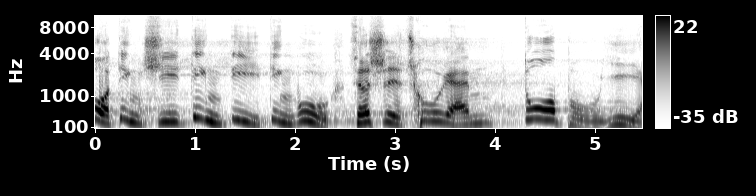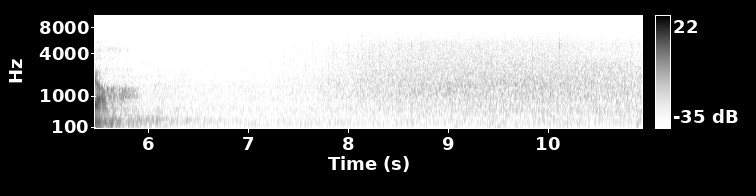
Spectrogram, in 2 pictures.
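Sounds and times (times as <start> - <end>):
speech: 0.0 - 5.8
audience applauding: 7.2 - 10.9.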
